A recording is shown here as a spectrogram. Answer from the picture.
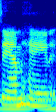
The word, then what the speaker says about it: Samhain: But the holiday that is spelt like Samhain is not Samhain, it's Samhain.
